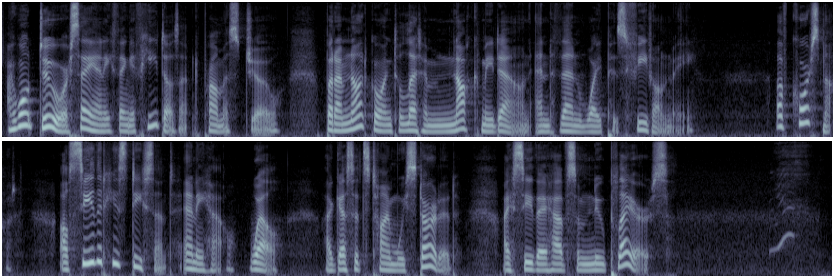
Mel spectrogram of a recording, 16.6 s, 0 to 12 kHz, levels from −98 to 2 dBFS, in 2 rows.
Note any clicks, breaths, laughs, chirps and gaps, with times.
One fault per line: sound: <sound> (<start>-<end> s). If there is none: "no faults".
sound: breath (16.0-16.4 s)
